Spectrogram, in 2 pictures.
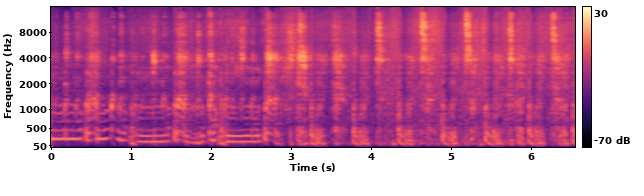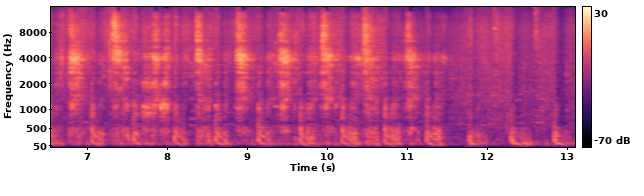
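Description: Human beatboxing into a microphone: it opens with held bass notes, hummed and stepping in pitch for about two to three seconds, then breaks into a fast, dense beat of kick, snare and hi-hat sounds over a low bass hum.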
